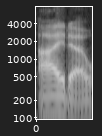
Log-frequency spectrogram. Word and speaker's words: Ida: can imagine people saying ida when i first saw it i i thought it was ida as well yeah because in italian i is pronounced as e that's why i know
